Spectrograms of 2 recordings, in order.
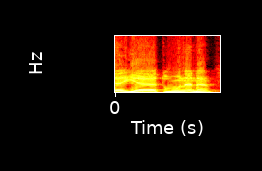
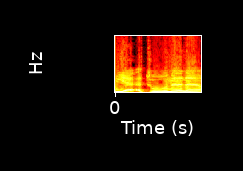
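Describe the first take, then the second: First: ياتوننا with long yaa, no glottal stop; hamza as alif. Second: Said in the usual way. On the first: Shown as a demonstration. Teacher showing the variant, ياتوننا without hamza. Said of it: "الهمزة ألفا مادية". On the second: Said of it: "قرأها بإبدال".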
